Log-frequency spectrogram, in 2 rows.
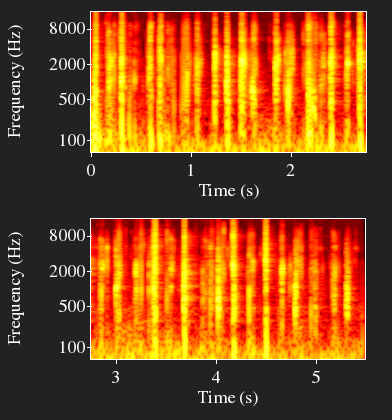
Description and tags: slime noise 6 1
Slime noises done by J. Tapia E. Cortes
GARCIA, Mus-152, SAC, goo, live-recording, putty, slime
